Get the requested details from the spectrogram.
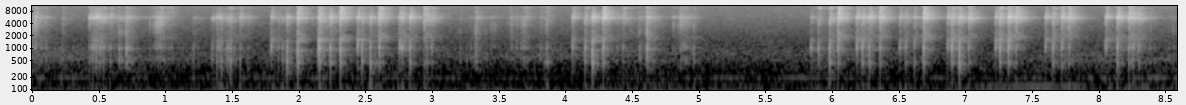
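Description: Long nails tap the top of a small glass candle jar filled with white wax, resting on a fluffy rug, then fingertips and nails tap its glass sides. The result is quick bursts of crisp, clicky taps with a high, bright glassy ping that fades almost at once, separated by brief pauses.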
